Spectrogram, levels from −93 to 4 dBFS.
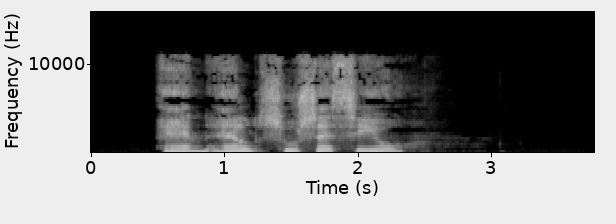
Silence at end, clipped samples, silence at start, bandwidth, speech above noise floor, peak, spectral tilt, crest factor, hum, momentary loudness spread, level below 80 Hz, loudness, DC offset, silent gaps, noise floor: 1.45 s; under 0.1%; 0.5 s; 11.5 kHz; 63 dB; -8 dBFS; -3 dB/octave; 20 dB; none; 8 LU; -68 dBFS; -23 LUFS; under 0.1%; none; -87 dBFS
